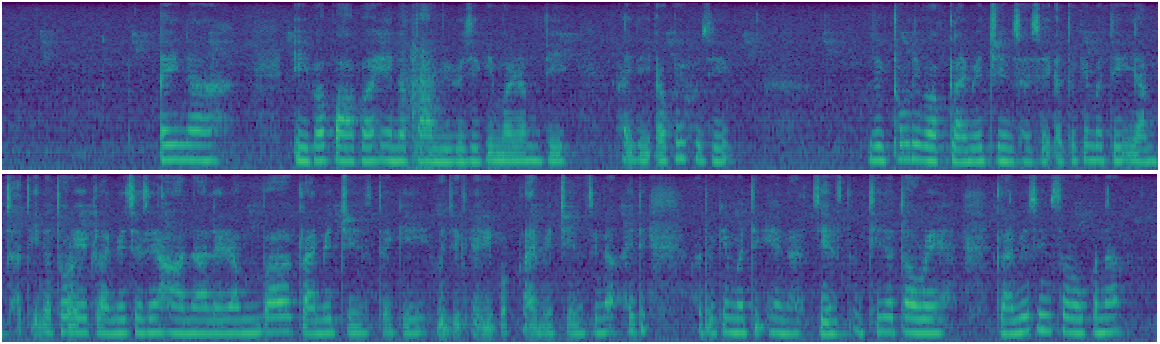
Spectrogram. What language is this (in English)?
Manipuri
